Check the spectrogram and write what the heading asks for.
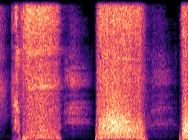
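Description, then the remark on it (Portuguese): A voice imitates sniffling with three sharp, loud nasal inhales in quick succession, each a short burst of breathy noise, separated by brief quiet gaps. “Em que você entra, você sabe que a pessoa está ali, ele está fungando assim.”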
